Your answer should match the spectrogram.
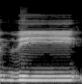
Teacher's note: जाल के नीचे ज़ेर, दाल नरमी से अदा होगा, आगे या साकिन है, दाल को या साकिन से मिलाकर पढ़ेंगे, 1 अलिफ की मिकदार खींच कर पढ़ेंगे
